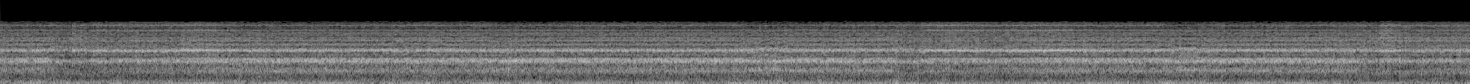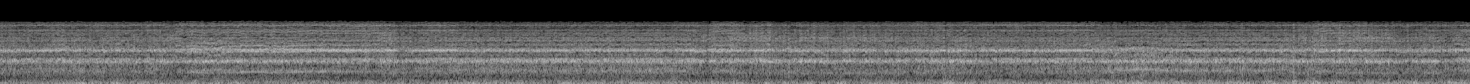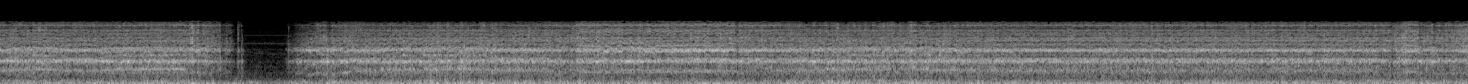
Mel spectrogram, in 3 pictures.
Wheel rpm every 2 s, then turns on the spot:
160, 160, 160, 160, 160, 160, 160, 160, 160, 160, 160, 160, 160, 160, 160, 130, 100, 160, 160, 160, 160, 160.
none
